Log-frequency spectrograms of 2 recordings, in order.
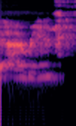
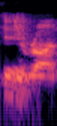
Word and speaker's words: Iran: before, how Iran has, sorry, Iran, that's how a lot of Americans say Iran, they say Iran.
